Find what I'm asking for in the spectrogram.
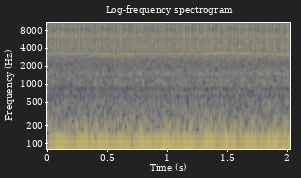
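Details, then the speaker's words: Ford F-150 running well at idle, about 14.3–14.4 V under load and no load, heavy battery: faint constant high whine over the low rumble as the alternator sings; owner suspects a bad diode but can't prove it. "I don't know if you can hear the alternator it is singing a little bit now very possible it could have a bad diode or something but I can't prove it"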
